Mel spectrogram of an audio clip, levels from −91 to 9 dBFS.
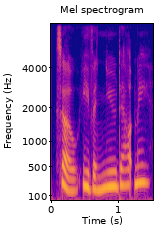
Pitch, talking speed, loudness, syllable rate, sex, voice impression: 205 Hz, 195 wpm, -15 LUFS, 4.4 syllables/s, female, feminine, adult-like, slightly calm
